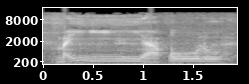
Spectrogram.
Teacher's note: ketika kita mengucapkan may yaqulu itu kan ada khayshum atau rongga hidungnya itu sangat berperan penting untuk mengeluarkan suara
